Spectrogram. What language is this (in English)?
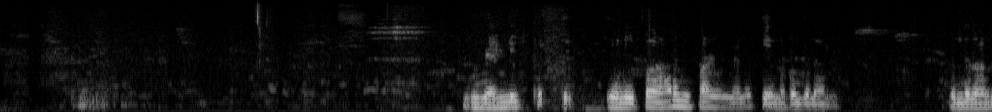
Tamil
